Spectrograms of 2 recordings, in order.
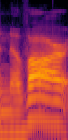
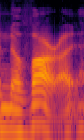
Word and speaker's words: Navarra: right we've got a navarre and a rioja well in spanish it's a navarra in french it's a navarre they swap the a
